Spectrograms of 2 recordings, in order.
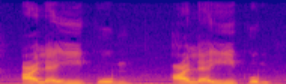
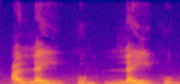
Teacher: دیکھیں یا ساکن سے قبل جب زیر ہو جب بھی تو اس یا کو یا مدہ کہتے ہیں، یعنی وہ یا کھینچ کر کے پڑھی جائے گی، اور یا ساکن سے قبل جب بھی زبر ہو تو اس یا کو یا لین کہتے ہیں، اور لین کے معنی ہوتے نرم، یعنی کہ نرمی کے ساتھ اس یا کو ادا کریں گے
